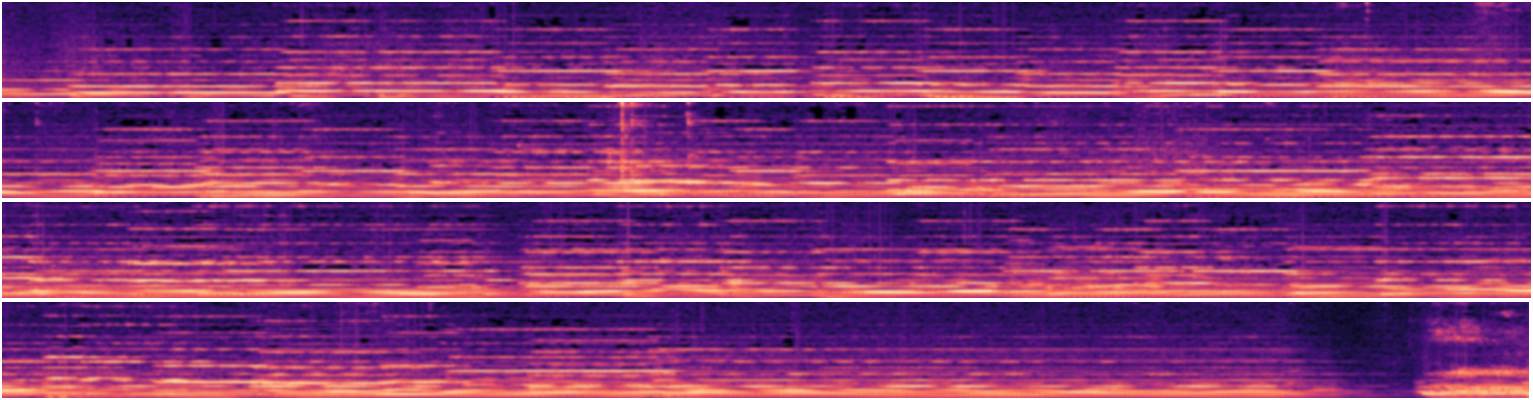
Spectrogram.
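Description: Church pipe organ playing sustained chords as the introduction to a congregational hymn, with deep pedal bass notes joining a few seconds in; it stops just before the end.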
